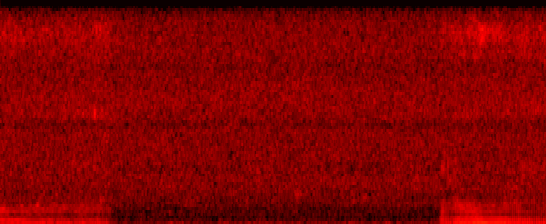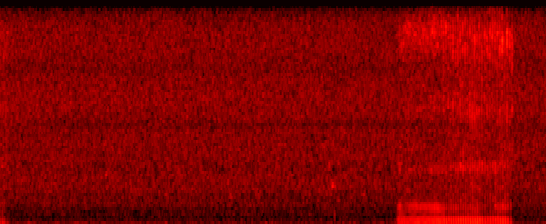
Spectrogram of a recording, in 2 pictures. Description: My senior cat Betty occasionally snores and snores loudly.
